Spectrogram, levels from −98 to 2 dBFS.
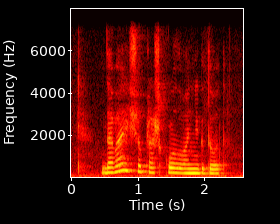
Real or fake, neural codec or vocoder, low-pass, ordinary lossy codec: real; none; 7.2 kHz; none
